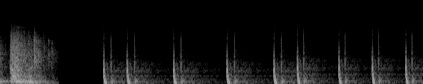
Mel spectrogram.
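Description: Footsteps tap briskly on a hard floor in an echoing corridor.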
